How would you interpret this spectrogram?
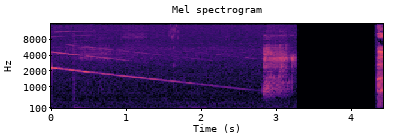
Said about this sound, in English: I didn't expect a fart noise to happen. I thought it was going to be a regular splat.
